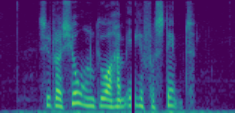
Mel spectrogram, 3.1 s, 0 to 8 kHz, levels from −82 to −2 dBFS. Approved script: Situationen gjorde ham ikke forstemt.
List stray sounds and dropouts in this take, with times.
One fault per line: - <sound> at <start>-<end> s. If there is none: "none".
- dropout at 1.7-1.8 s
